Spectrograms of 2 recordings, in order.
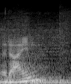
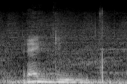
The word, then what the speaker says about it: regn: So in Norwegian it's the same written, but then in Norwegian it's pronounced rein, and then in a more Swedish Rein. accent you would pronounce a G, so then it's more like regn.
